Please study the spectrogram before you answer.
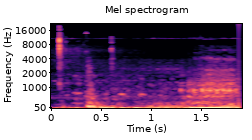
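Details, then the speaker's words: Caterpillar 18M3 motor grader after a temporary steering cylinder repair (suspected mud buildup on the front axle cylinder): the diesel cranks, catches and settles into a steady low rumble with no steering fault warning beeps, so the steering fault has cleared. "That annoying beep beep is gone. No steering fault anymore, which is good."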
